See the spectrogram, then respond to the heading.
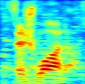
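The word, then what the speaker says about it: feijoada: So, if I'm not mistaken, the national dish is pronounced fijuada. Fijuada. I don't know. My Portuguese isn't great.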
